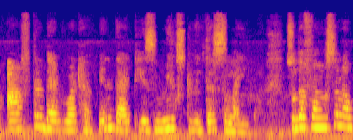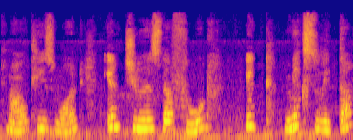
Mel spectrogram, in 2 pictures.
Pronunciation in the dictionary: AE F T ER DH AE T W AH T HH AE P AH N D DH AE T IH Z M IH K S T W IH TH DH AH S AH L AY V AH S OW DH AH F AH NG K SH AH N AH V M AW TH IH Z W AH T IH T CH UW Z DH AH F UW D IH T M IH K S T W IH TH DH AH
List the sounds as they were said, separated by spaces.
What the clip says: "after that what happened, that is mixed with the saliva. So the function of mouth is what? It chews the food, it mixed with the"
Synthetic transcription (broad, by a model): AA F T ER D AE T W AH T HH AE P AH N D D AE T IH Z M IH K S T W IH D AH S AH L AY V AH S OW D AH F AH NG K SH AH N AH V M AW T IH Z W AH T IH T CH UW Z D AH F UW D IH T M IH K S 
